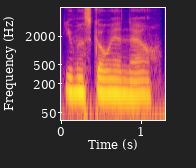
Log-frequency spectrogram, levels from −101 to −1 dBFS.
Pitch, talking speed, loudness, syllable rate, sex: 125 Hz, 230 wpm, -15 LUFS, 4.2 syllables/s, male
